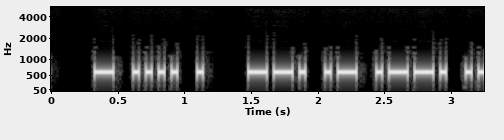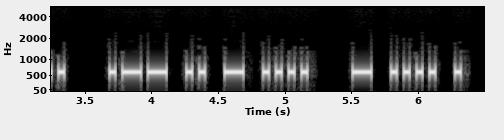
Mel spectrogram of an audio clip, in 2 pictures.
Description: Morse code, heard as a keyed tone, about 25 wpm, 600 Hz. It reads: THE GAPS WITH THE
